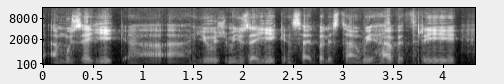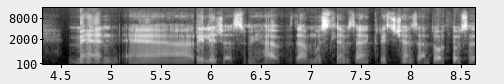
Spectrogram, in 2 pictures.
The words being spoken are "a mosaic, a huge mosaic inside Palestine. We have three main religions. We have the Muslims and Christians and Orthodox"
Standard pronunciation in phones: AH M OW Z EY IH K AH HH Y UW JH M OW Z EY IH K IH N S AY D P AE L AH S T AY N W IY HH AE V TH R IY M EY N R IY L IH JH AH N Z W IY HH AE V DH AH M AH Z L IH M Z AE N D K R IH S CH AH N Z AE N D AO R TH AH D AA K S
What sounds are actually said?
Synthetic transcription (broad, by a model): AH M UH Z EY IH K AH HH Y UW JH M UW Z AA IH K IH N S AY D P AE L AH S T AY N W IY HH AE V TH R IY M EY N R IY L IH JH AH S W IY HH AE V DH AH M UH S L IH M Z AE N D K R IH S CH AH N Z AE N D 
